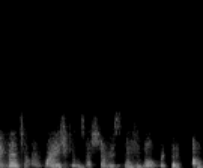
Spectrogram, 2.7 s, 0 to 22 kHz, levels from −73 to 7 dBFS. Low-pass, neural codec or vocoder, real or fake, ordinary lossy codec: 7.2 kHz; codec, 44.1 kHz, 0.9 kbps, DAC; fake; Opus, 32 kbps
